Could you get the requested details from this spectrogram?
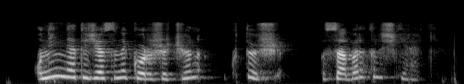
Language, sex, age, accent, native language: Uzbek, female, under 19, Samarqand, Uzbek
